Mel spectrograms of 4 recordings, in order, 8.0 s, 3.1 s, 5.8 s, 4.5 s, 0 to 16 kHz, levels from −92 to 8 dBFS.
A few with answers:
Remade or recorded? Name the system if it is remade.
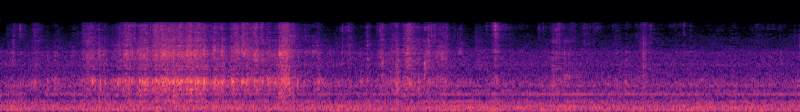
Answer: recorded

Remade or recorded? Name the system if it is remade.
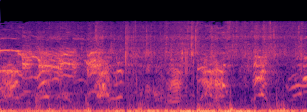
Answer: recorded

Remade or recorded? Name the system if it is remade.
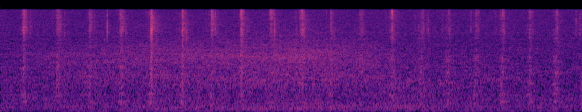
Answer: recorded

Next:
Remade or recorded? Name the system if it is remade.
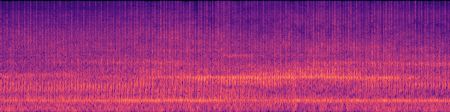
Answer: remade, autoencoder, DAC-VAE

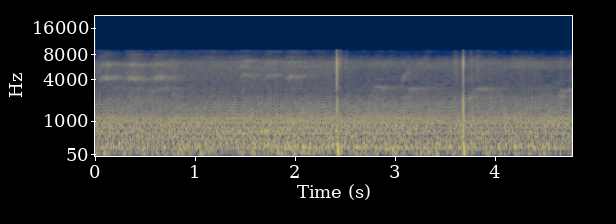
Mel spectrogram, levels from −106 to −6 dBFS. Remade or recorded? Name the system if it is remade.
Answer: remade, vocoder, Vocos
